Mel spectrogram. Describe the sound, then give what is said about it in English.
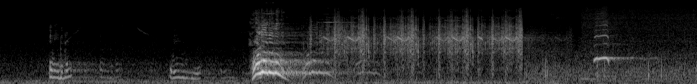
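A turkey giving a Thanksgiving "speech", lets out a few short clucks, then a loud, rattling gobble that trails into a burst of rapid warbling before one last cluck. Fairly loud, with no talking. “That was … with his Thanksgiving speech for this year.”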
